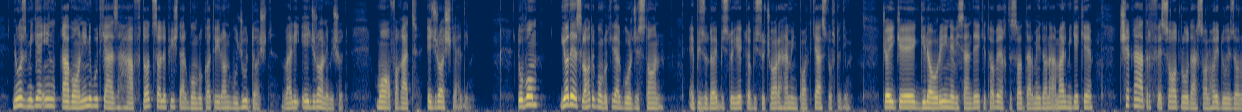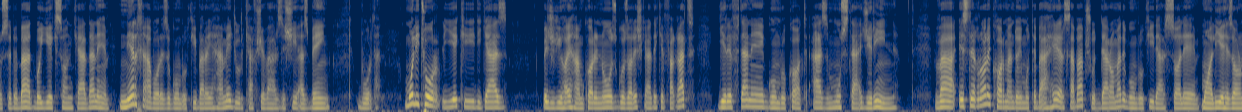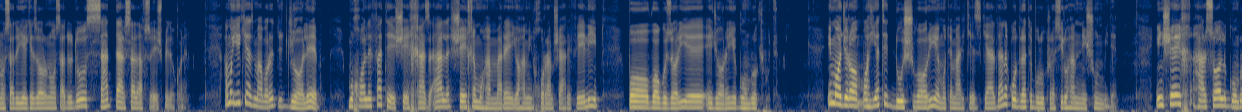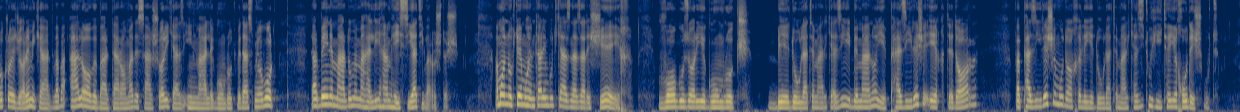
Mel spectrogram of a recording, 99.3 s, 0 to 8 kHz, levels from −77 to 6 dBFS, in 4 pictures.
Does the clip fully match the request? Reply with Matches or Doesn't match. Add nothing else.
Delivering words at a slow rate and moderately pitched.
Doesn't match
